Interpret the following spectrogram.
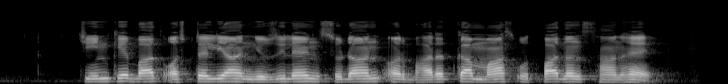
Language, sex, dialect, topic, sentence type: Hindi, male, Marwari Dhudhari, agriculture, statement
